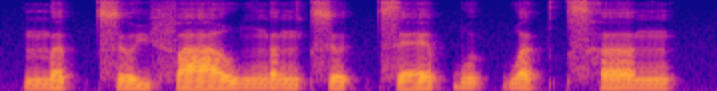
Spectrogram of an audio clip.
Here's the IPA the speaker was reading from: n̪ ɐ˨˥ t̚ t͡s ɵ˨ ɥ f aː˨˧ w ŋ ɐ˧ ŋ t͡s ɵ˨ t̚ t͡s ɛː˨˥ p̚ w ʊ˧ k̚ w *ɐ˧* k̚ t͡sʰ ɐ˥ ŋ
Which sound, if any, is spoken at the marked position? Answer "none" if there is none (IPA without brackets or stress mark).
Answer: ɐ˧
